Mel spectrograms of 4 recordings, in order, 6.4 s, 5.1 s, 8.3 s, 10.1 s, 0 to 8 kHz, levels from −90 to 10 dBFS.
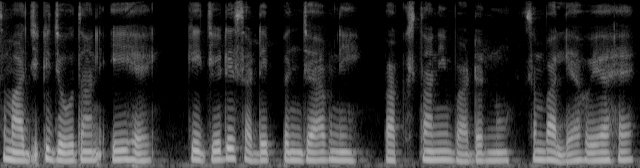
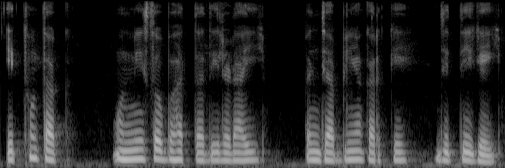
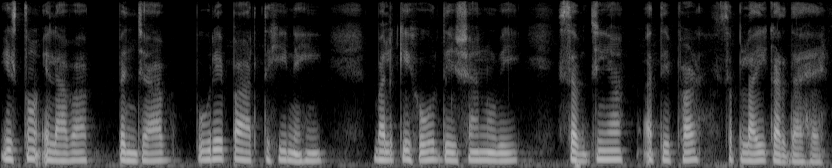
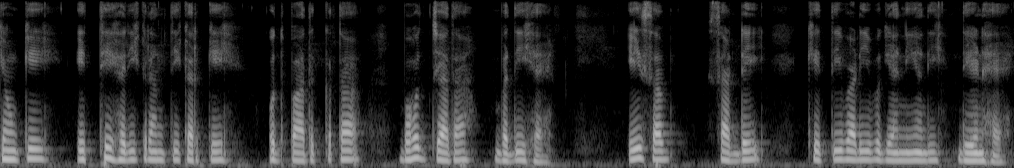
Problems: background sounds at intervals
